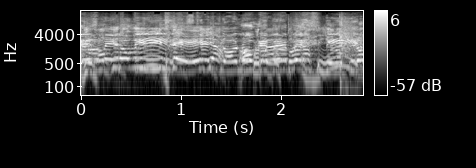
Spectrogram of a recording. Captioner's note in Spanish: comentarios al unísono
